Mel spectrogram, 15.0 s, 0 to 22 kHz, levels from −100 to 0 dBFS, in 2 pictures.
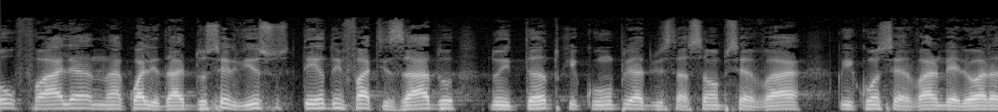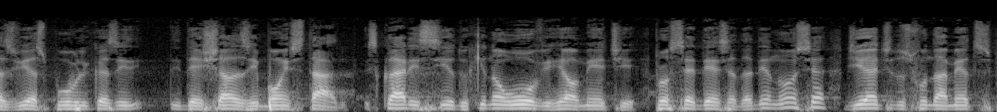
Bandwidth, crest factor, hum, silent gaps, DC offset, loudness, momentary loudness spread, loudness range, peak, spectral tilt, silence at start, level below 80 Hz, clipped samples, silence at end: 11 kHz; 20 dB; none; none; under 0.1%; -22 LUFS; 8 LU; 2 LU; -2 dBFS; -7 dB/octave; 0 s; -56 dBFS; under 0.1%; 0.05 s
